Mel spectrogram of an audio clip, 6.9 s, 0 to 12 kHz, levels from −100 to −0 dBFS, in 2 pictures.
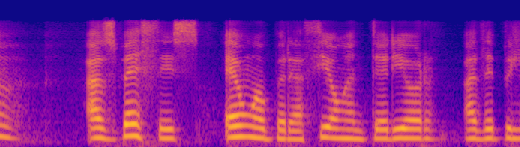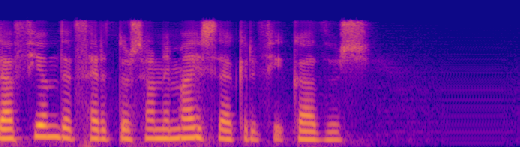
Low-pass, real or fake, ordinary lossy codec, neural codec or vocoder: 7.2 kHz; fake; Opus, 64 kbps; codec, 16 kHz, about 1 kbps, DyCAST, with the encoder's durations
